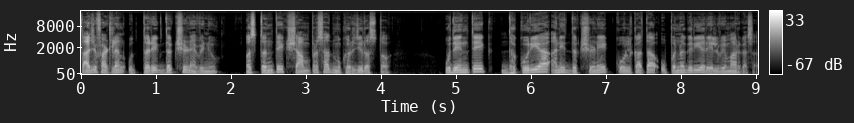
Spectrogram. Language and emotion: Goan Konkani, neutral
